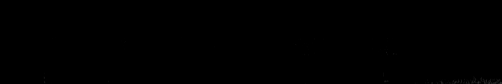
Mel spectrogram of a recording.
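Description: Hands rub softly across fabric.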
